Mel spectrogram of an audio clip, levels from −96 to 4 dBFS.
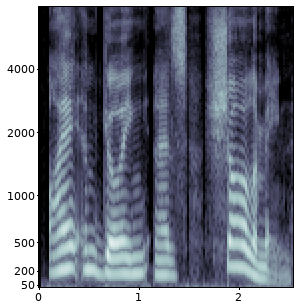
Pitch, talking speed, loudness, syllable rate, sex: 165 Hz, 120 wpm, -16 LUFS, 3.8 syllables/s, male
